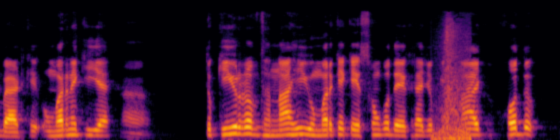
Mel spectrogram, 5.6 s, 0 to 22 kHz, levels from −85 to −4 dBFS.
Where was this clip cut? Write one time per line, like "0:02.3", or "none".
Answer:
0:04.6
